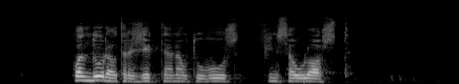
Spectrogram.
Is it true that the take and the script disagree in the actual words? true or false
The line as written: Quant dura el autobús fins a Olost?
true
